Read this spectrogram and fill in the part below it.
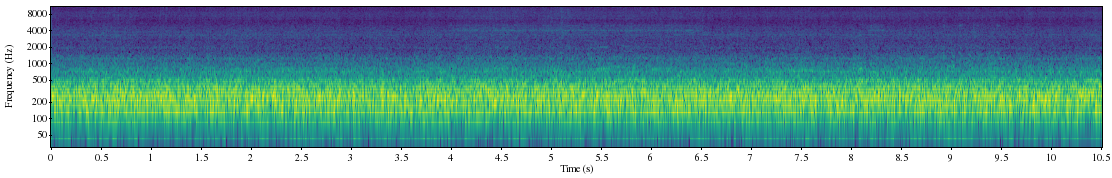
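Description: Jet engines roar steadily inside an airliner cabin in flight.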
